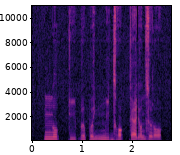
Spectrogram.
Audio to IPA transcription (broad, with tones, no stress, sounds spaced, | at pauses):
nː o˦ kː i˨ ɓ ɵ˧ p ɵ˨ j mː i˦ dʱ ɔ˧ kː æ˨ ɾʲ ɔ˧ n z ɵ˨ ɾ ɔ˨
